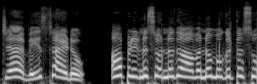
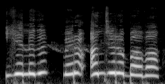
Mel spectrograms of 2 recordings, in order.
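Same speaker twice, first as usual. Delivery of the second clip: higher, thrilled by a bargain; delighted surprise; 9 semitones higher than usual. Acted. Stingy woman spots cheap vegetables, thrilled surprise. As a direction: gasp at how cheap it is.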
